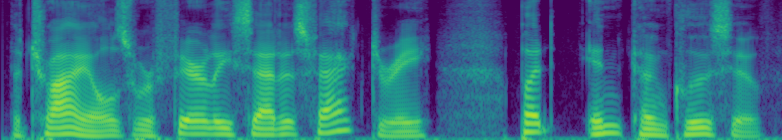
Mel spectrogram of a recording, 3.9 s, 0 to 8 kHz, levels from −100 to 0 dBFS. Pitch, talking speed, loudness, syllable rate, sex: 125 Hz, 105 wpm, -20 LUFS, 5.3 syllables/s, male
